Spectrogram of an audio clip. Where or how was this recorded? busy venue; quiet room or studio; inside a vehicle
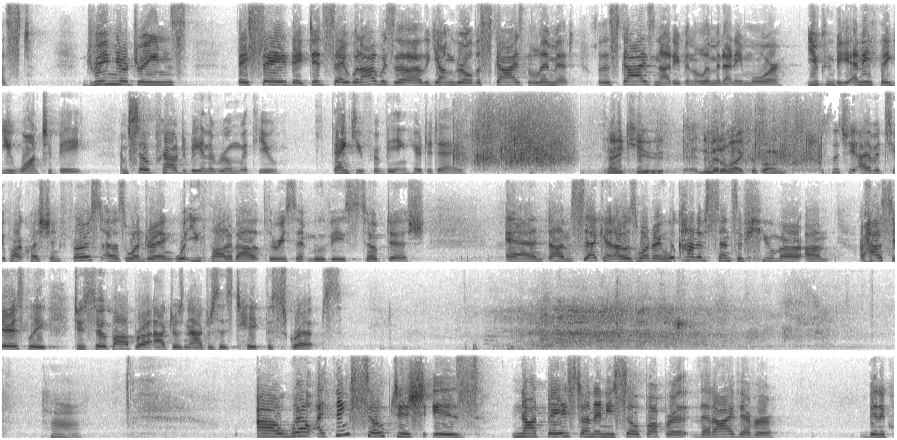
busy venue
